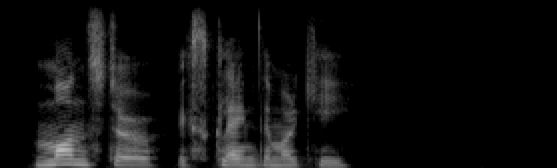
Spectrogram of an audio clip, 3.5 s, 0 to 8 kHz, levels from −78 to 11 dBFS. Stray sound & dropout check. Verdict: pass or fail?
pass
